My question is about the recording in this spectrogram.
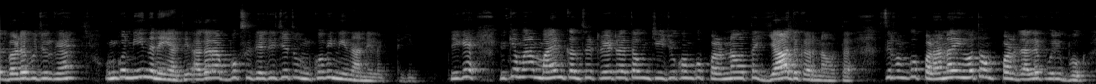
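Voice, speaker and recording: A woman teacher giving informal study advice to students, in a chatty way that repeats phrases and fills pauses with "ok". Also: high voice, reverberant. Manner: conversational, repeats phrases with frequent fillers and "ok".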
